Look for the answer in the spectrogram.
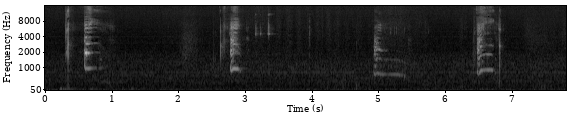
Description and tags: cat chirp
Queen Felicia is very comfy in my lap and makes tiny contented chirping sounds.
